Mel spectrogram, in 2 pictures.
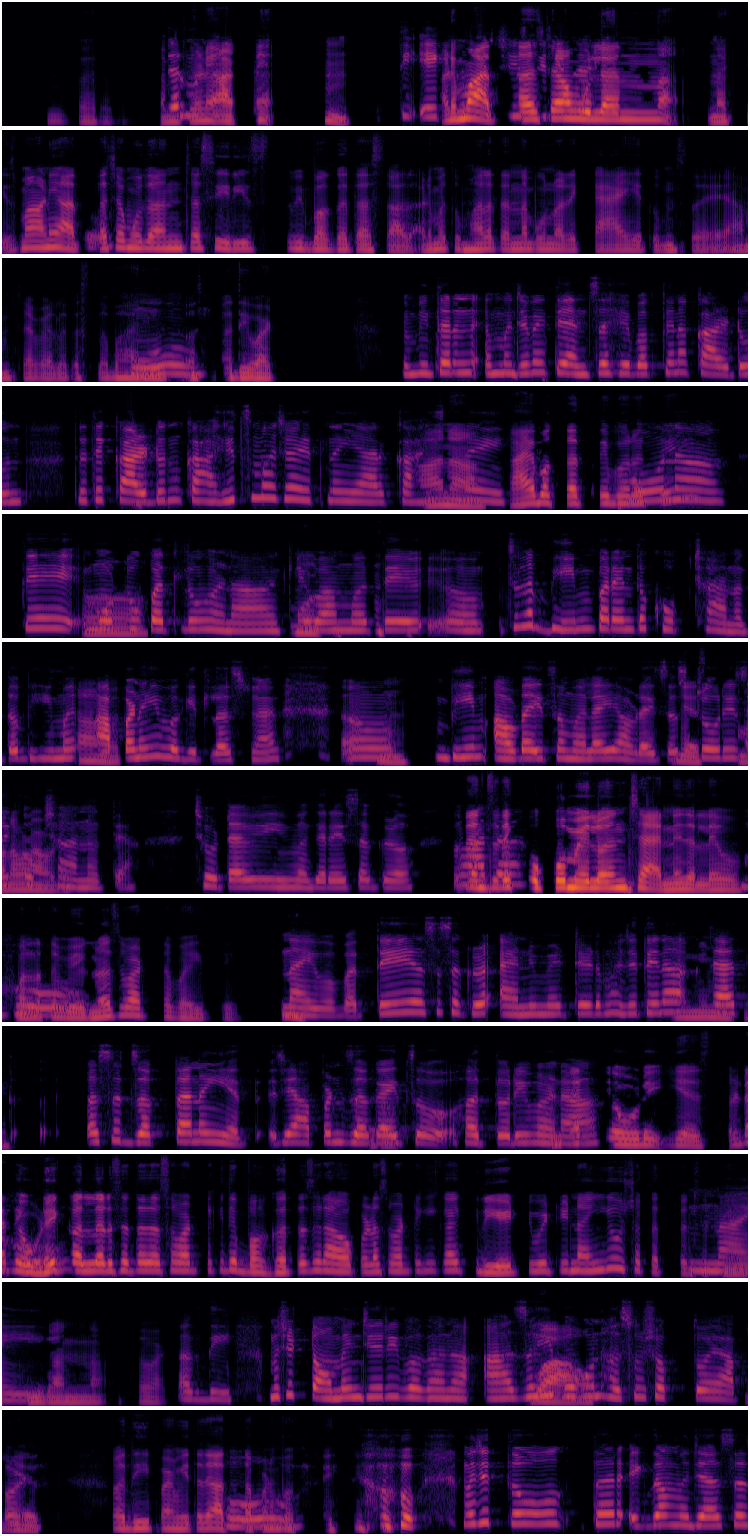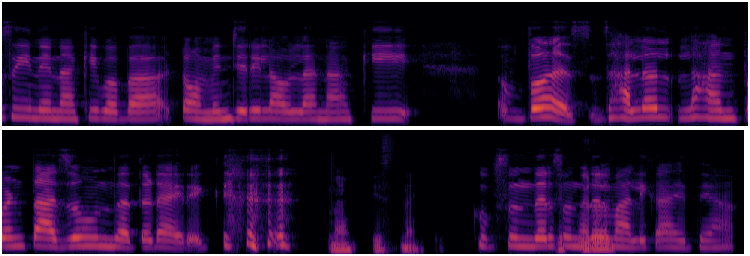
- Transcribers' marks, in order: unintelligible speech; other background noise; in English: "सीरीज"; in English: "सीरीज"; other noise; tapping; laugh; in English: "स्टोरीज"; in English: "चॅनेल"; in English: "टॉम अ‍ॅण्ड जेरी"; chuckle; in English: "टॉम अ‍ॅण्ड जेरी"; chuckle
- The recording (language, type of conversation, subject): Marathi, podcast, लहानपणीची आवडती दूरचित्रवाणी मालिका कोणती होती?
